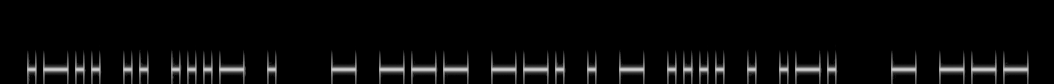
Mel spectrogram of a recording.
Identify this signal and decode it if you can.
Morse code, heard as a keyed tone, about 15 wpm, 700 Hz. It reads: LIVE TOGETHER TO
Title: Sentences from Top 1100 Words 15wpm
